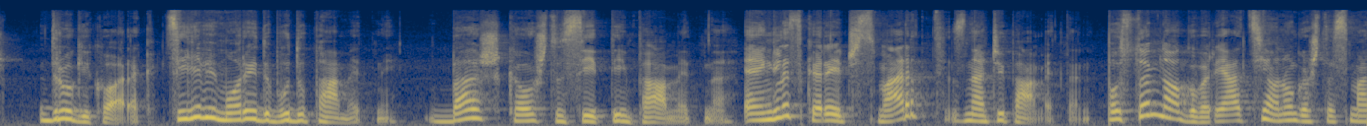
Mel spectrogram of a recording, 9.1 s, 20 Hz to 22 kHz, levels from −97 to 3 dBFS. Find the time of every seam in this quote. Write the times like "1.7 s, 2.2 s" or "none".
4.9 s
